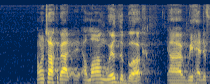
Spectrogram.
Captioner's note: none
